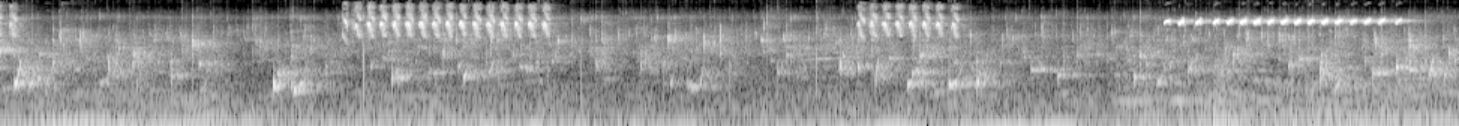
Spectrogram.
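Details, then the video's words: Blue-crowned hanging parrot making a sharp chattering call, recorded as tutor material for songbirds: three runs of rapid, very high buzzy pulses lasting one to two seconds each, over softer chirps from other birds and a low hum. "CRECETAN TAJAM BURUNG SRINDIT"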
